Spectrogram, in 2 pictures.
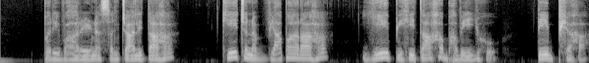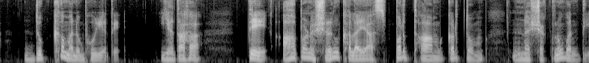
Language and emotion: Sanskrit, sad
